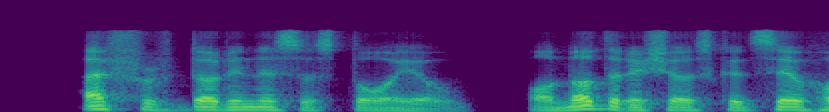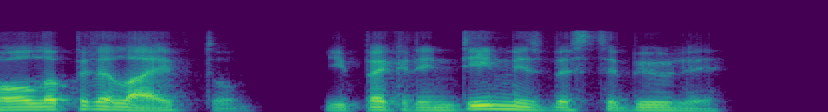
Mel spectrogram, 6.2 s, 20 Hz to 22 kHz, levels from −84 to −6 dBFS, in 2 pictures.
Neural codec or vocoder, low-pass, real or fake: codec, 16 kHz, 0.2 kbps, FocalCodec; 7.2 kHz; fake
